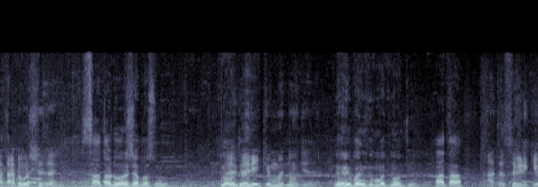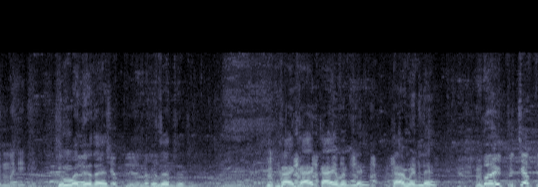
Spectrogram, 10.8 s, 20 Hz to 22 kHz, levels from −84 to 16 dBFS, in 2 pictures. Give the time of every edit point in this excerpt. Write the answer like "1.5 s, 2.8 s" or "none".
2.2 s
